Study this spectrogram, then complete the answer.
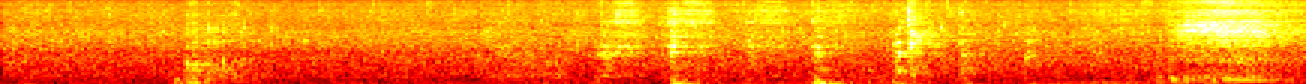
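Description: A young man laughs softly in short bursts nearby.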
